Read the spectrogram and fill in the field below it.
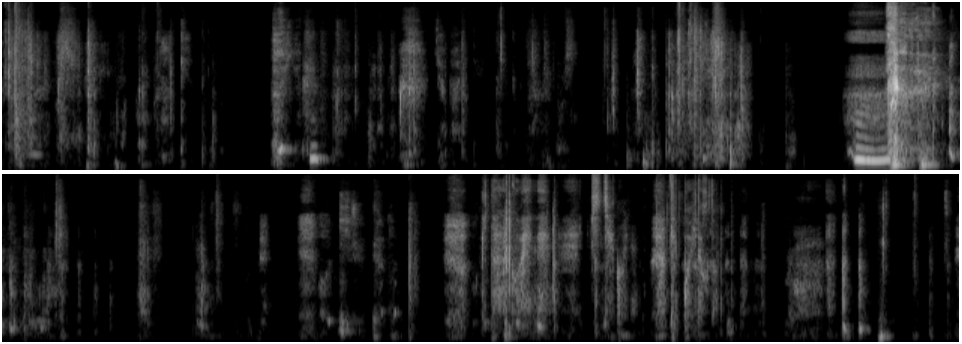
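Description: Plastic masks rustle and tap close to a microphone.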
